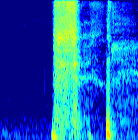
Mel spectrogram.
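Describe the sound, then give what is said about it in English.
A single loud sneeze bursts out of near silence as a sharp, hissing blast, followed by a brief second puff of breath, with no talking. “Bless you, …. Bless you.”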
